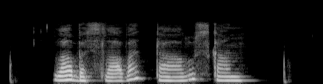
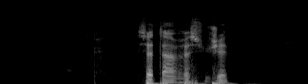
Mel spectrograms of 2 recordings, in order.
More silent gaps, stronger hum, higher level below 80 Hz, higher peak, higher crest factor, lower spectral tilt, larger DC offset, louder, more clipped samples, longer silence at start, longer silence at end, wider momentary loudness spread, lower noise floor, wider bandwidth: neither; neither; second, -58 dBFS vs -46 dBFS; first, 0 dBFS vs -12 dBFS; second, 18 dB vs 26 dB; first, -8 dB/octave vs -4 dB/octave; neither; first, -17 LUFS vs -33 LUFS; neither; second, 0.55 s vs 1.4 s; about the same, 0.7 s vs 0.75 s; about the same, 7 LU vs 5 LU; second, -45 dBFS vs -81 dBFS; second, 7.4 kHz vs 11 kHz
